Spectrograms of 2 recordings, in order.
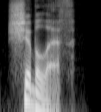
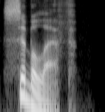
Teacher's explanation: the dialect of the Ephraimites did not include the sh sound. When an Ephraimite tried to speak the password, he could only say sibboleth.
